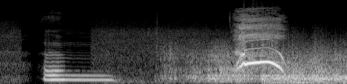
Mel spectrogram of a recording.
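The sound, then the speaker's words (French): A thunderstorm with rain builds with a rising rumble and a hiss of rain, after a short steady droning tone near the start and a brief whistling sweep over the noise. “Ah, c'est la tempête, ça. C'est l'orage”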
